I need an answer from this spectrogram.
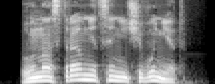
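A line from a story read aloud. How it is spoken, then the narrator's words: Gloomy reply. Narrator (Russian): мрачно ответил я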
